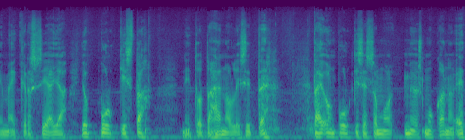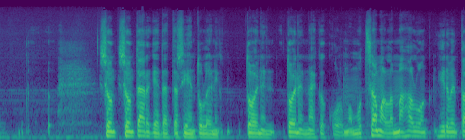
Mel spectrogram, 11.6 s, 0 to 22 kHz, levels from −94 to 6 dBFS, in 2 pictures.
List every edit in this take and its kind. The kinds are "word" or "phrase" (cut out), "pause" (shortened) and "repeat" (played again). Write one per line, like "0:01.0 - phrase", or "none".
0:05.7 - phrase
0:07.3 - repeat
